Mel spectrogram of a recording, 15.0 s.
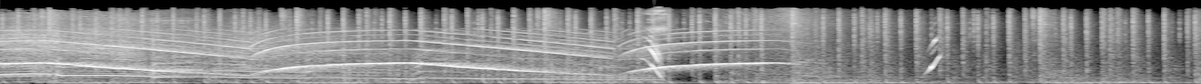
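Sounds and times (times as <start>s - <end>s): emergency vehicle siren wailing: 0.1s - 8.4s.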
